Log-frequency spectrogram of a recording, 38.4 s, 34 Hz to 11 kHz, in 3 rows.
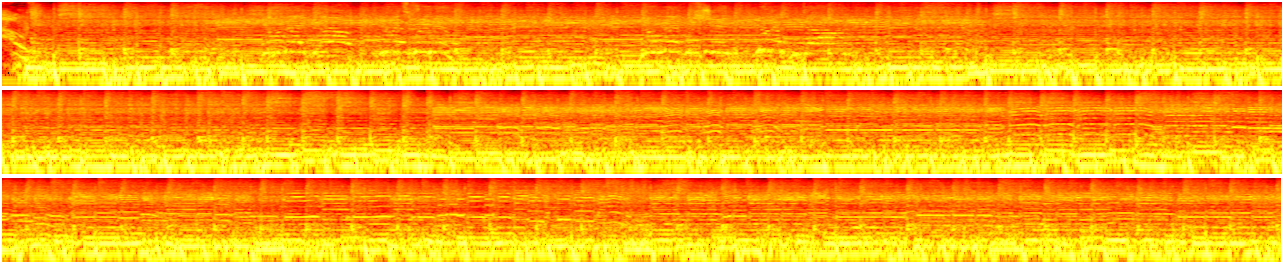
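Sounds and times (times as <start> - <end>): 
shouted vocals: 0.0 - 0.4, 2.4 - 5.2, 6.1 - 9.1
distorted guitars: 0.0 - 38.3
thick bass: 0.0 - 38.3.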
